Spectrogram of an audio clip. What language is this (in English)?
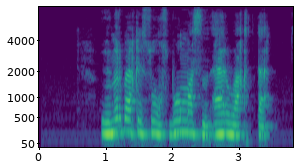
Kazakh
